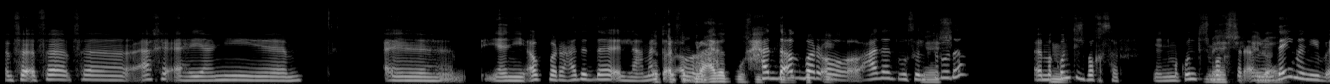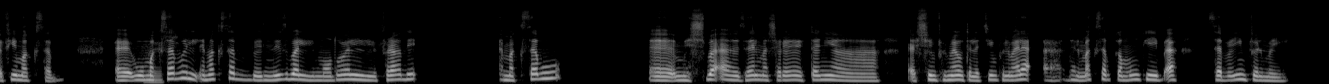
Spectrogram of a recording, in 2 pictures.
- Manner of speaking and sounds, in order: tapping; unintelligible speech
- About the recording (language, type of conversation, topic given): Arabic, podcast, إيه هو أول مشروع كنت فخور بيه؟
